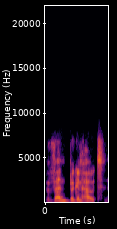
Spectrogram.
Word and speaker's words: Van Buggenhout: It's Eric Van Bugenhoud if you would ever want to uh try to pronounce that in English. It's a little bit tricky. I'm uh I'm Belgian, so I I yeah, my my mother tongue is is Dutch, so that's where the name comes from, if you will.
